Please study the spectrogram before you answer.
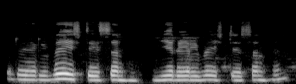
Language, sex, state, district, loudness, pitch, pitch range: Hindi, female, Uttar Pradesh, Gorakhpur, -17 LUFS, 205 Hz, 200-215 Hz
